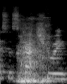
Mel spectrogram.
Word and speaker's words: Saskatchewan: it is in saskatchewan and i did say saskatchewan correctly dad's not listening sorry i'm gonna run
